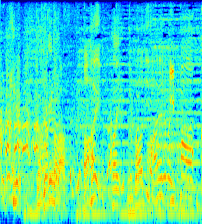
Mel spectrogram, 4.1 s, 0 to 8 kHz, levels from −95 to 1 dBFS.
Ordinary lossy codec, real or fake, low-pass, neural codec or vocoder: none; real; none; none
